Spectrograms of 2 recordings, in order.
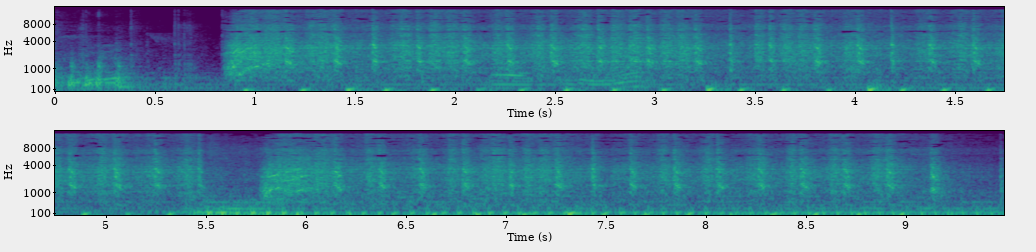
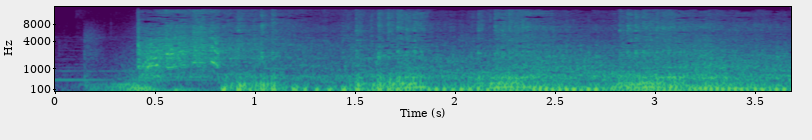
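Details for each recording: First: Yamaha Mio scooter: the starter keeps cranking at about five beats a second but the engine never catches, as if the carburetor were flooded; the mechanic suspects the carburetor area. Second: Yamaha Mio scooter after repair for hard starting (as if the carburetor were flooded): parts were oiled and a spring cut, and it now gives a brief starter whir, catches at once and settles into an even, steady idle.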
